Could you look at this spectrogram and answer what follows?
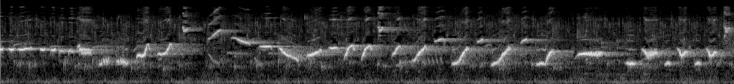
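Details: Wild forest white-rumped shama singing to provoke emotion in rivals: a dense, varied run of clear whistled notes, sliding up and down and delivered in quick, rhythmic bursts with almost no pause.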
